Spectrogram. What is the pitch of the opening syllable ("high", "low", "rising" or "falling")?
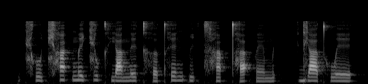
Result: low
